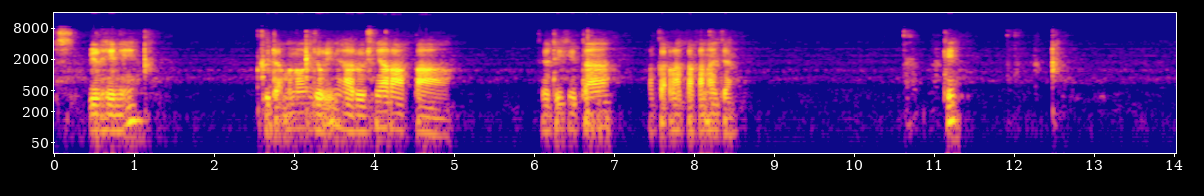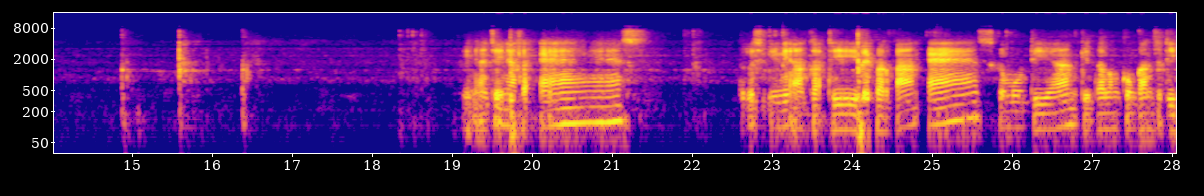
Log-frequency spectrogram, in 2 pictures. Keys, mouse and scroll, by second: 1.1 middle click, 3.0 middle click, 8.0 click, 11.8 click, 12.4 middle click, 18.3 click, 18.6 click, 19.7 s, 22.8 click, 23.1 click, 24.0 s, 25.9 click.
